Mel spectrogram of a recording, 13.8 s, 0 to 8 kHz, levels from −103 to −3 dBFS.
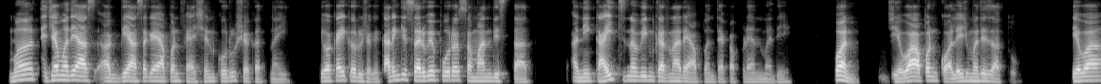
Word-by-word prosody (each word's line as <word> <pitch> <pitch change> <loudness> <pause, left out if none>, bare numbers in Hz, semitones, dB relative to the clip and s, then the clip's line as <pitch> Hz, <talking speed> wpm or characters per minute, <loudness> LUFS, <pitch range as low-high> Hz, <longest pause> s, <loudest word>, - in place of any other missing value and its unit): मग 170 +6 +3
त्याच्यामध्ये 160 +3 +3
असं 145 -2 +3
अगदी 115 +3 -2
असं 130 0 +2
काही 130 -1 +2
आपण 125 +1 -1
फॅशन 110 +2 -6
करू 120 +3 -4
शकत 100 -5 -8
नाही 90 -1 -12 0.4
किंवा 130 +2 +1
काही 150 +3 +2
करू 135 -4 -2
शकत 110 -3 -8
नाही. 100 0 -11
कारण 150 +6 +2
की 180 0 -3
सर्व 155 -1 +4
पोरं 155 0 +1
समान 130 -4 -2
दिसतात 125 -6 -4 0.6
आणि 125 +1 -1
काहीच 180 +8 +2
नवीन 150 -1 -1
करणार 125 -2 +1
आहे 115 - 0
आपण 105 0 -7
त्या 100 - -7
कपड्यांमध्ये, 100 -1 -11 0.6
पण - - +6 0.5
जेव्हा 110 +6 +5
आपण 145 +1 +3
कॉलेजमध्ये 125 +3 -1
जातो 120 - -7 0.7
तेव्हा, 145 +3 +4
125 Hz, 155 wpm, -23 LUFS, 110-145 Hz, 0.7 s, पण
